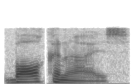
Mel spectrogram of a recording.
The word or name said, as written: balkanize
